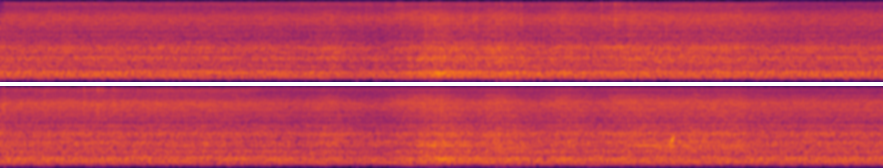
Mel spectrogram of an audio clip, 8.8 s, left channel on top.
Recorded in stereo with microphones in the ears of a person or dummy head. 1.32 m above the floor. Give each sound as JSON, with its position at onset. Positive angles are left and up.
{"t": 0.0, "sound": "an engine running", "side_deg": 10, "distance_m": 6.0}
